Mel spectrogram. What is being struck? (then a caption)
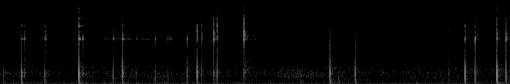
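Aluminum spray can. A red aluminum spray can, held horizontally, is tapped and clicked with long nails in an irregular series of sharp, quiet taps. Each tap is a bright, metallic clink with a faint high ring that dies almost instantly, leaving brief gaps of near silence between hits.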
